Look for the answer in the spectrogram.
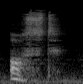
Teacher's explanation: although its real sound is a phonetic Z, a voiced Z, it can unvoice before another unvoiced consonant, as it did in our example, Ost, A-Z-T.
